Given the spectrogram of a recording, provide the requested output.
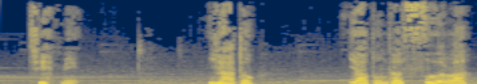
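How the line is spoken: Crying. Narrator (Chinese): 他哭着说

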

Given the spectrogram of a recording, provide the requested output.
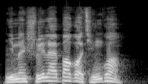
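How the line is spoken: Loud shouting. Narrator (Chinese): 大声嚷道

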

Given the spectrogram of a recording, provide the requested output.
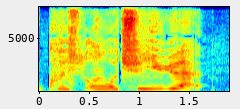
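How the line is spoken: Trembling voice. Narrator (Chinese): 肖一笑声音颤抖的告诉他说

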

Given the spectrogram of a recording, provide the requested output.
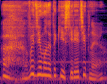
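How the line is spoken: Sigh. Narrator (Russian): вздохнул Сет

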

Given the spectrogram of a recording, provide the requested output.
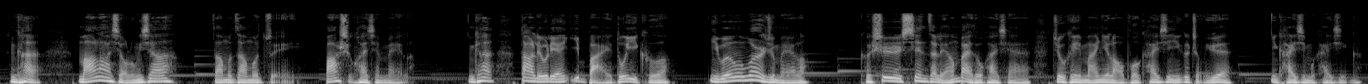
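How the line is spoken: Laughing. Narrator (Chinese): 她笑着说

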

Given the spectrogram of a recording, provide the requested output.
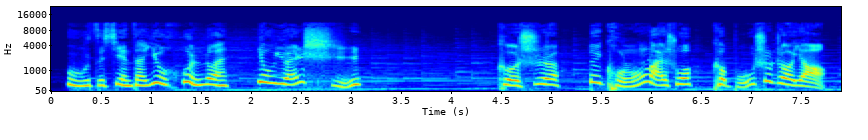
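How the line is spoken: Mother speaking while crying. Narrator (Chinese): 妈妈边哭边说

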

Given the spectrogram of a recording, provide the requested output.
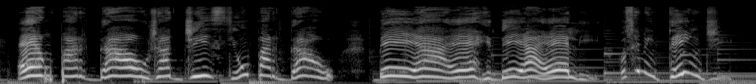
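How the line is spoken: Son shouting reply. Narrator (Portuguese): O filho responde em altos brados

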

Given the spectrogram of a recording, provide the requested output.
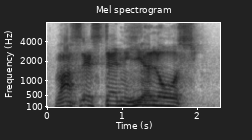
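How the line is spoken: Thundering orc voice. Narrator (German): Die donnernde Stimme eines Orks

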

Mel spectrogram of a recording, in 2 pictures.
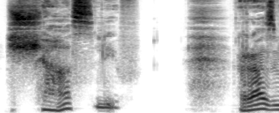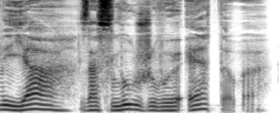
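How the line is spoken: Bitter. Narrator (Russian): с горечью произнес Чарльз

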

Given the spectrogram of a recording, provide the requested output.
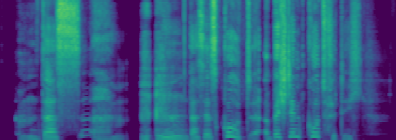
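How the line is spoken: Stammering. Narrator (German): stotterte sie

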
